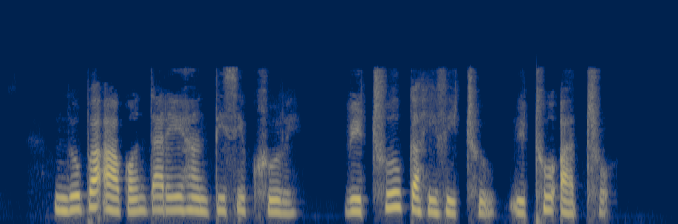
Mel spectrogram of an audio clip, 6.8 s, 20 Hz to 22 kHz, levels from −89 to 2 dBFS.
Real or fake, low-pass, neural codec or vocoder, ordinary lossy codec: fake; 7.2 kHz; codec, 16 kHz, 0.5 kbps, X-Codec, WavLM features, trained on Multilingual LibriSpeech; AAC, 32 kbps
